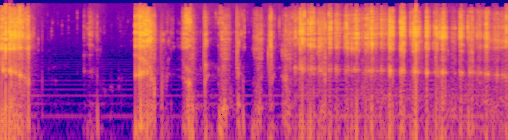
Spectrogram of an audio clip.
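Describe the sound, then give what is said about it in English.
Loud crunching of raw celery being chewed, a few sharp bites at first and then a rapid, wet, continuous munching with no talking. “Celery takes more calories to chew.”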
